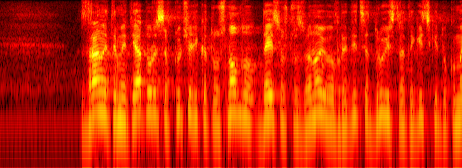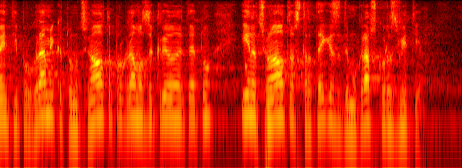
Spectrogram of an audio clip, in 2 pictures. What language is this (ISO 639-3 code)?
bul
